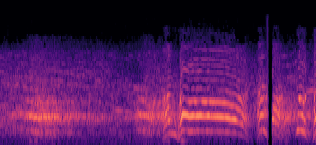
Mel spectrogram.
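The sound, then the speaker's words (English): A loud, panicked crowd screams and shouts continuously as elephants charge through it, many voices overlapping, with one long, piercing wail standing out above the din midway through. “Followed by the other elephants who have tossed their riders aside, the jungle titan lunges through the screaming, panic-stricken crowd straight toward the ape man.”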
